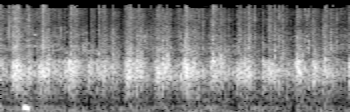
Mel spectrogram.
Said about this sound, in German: Ja, Applaus.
